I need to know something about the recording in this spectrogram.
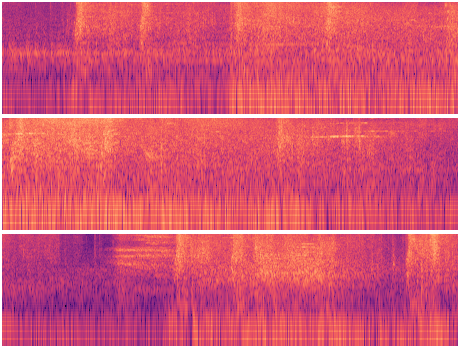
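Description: Magic bolts zap and crackle.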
